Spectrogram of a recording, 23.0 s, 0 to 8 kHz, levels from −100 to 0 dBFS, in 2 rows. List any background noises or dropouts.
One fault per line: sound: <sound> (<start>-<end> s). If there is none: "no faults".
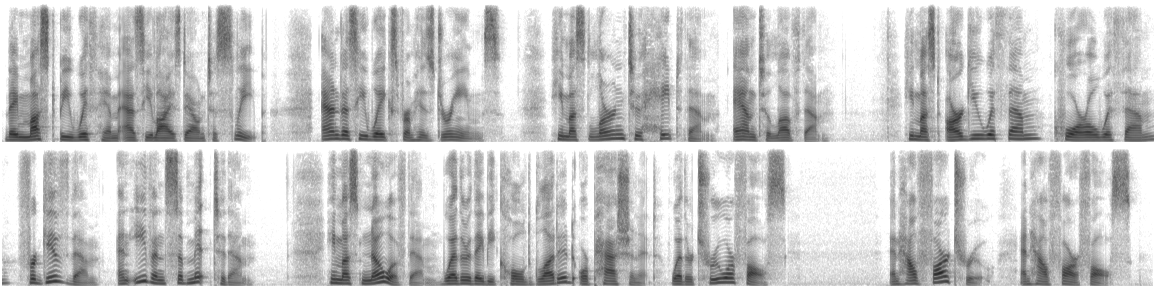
no faults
